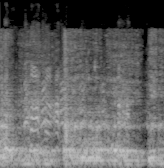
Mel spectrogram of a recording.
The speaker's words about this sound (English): Well, wow. A fast tiger. Did we need the sound effect?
